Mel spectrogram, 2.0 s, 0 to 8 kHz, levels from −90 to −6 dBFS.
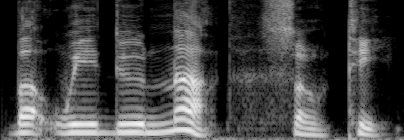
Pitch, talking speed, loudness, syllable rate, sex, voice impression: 155 Hz, 180 wpm, -18 LUFS, 3.5 syllables/s, male, very masculine, old, muffled, intellectual, slightly mature, wild, slightly lively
